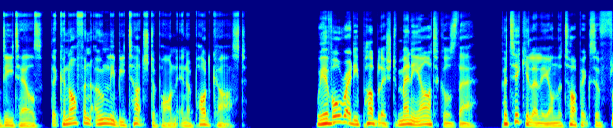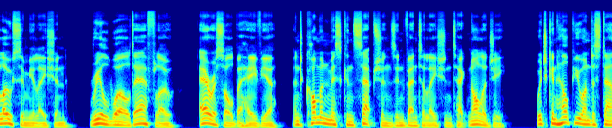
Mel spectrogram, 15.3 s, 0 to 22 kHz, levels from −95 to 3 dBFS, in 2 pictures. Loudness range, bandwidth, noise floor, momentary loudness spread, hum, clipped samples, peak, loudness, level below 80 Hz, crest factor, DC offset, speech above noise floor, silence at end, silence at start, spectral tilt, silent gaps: 3 LU; 16 kHz; under -90 dBFS; 11 LU; none; under 0.1%; -6 dBFS; -24 LUFS; -40 dBFS; 18 dB; under 0.1%; over 67 dB; 0 s; 0 s; -5 dB/octave; 3.12-3.90 s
